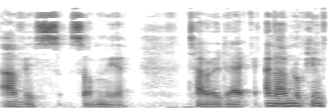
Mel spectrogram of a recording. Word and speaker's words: Avisomnia: my offer to review Avis some near sorry Avis avisomnia my uh pronunciation of things the Latin is Avis somnia Tarot deck and I'm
